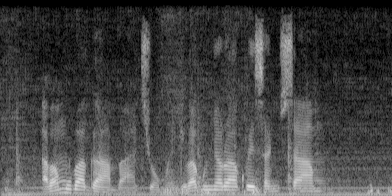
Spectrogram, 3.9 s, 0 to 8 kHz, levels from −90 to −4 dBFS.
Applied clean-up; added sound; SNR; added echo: none; Accelerating, revving, vroom; 10 dB; none.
